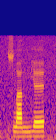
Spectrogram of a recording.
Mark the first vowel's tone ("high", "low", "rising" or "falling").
high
